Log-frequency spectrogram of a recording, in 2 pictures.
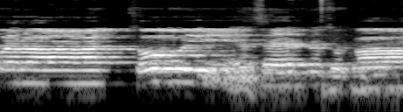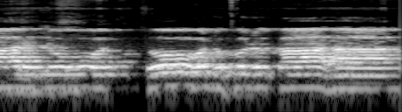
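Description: Unaccompanied men's voices chanting a Sindhi devotional madah in long, held notes that slide in pitch. The voices pause briefly between phrases about one second and about four seconds in.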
